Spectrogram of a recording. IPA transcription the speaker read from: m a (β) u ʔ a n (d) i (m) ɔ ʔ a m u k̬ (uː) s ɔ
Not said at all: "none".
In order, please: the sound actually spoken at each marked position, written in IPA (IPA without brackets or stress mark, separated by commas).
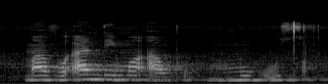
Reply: v, d, m, uː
